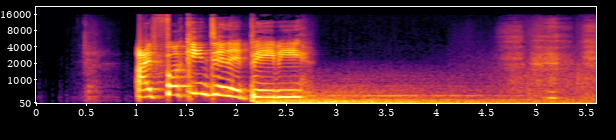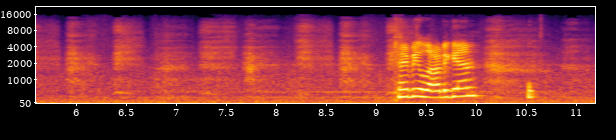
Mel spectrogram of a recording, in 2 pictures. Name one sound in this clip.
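A young woman whines and exclaims loudly into a close microphone.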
